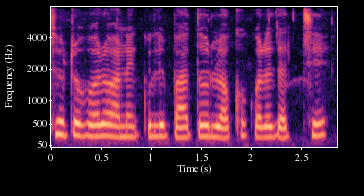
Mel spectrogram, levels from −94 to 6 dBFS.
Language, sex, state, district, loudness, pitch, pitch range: Bengali, female, West Bengal, Alipurduar, -14 LUFS, 240 Hz, 220-255 Hz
